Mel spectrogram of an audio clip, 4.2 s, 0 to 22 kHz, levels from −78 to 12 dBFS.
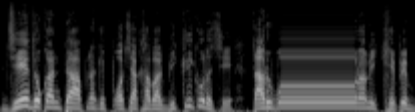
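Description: At 2.82 s, just after "বিক্রি করেছে তার ওপর", the system stalled in a system hang loop while the audio hardware kept cycling one ring buffer, which fits a 20 ms buffer. That slice repeats exactly until 3.54 s, heard as a steady 50 Hz buzz.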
